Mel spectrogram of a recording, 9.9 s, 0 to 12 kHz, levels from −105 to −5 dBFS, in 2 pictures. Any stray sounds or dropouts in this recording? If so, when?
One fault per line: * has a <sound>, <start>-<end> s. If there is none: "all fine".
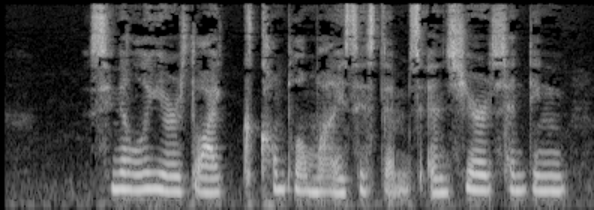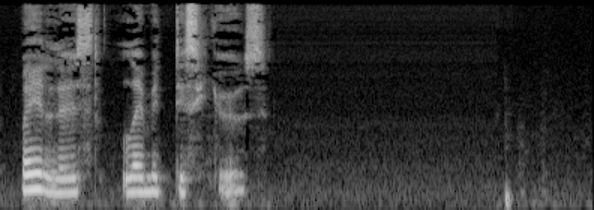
all fine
